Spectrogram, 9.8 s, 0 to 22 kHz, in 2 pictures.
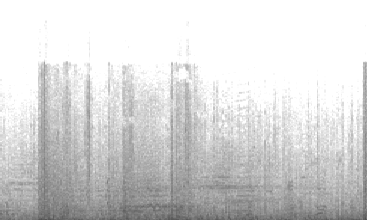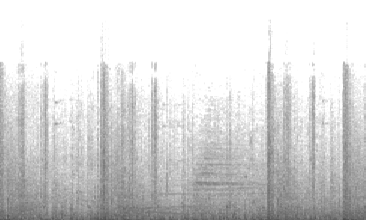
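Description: Gunfire in the Red Dead Redemption video game on Xbox 360, a series of sharp shots over busy noise of horses whinnying and galloping, with voices talking in the mix.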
